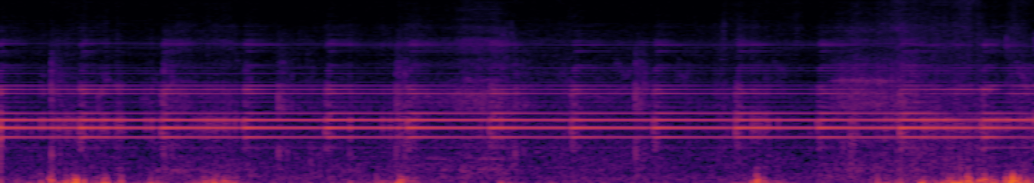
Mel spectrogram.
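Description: Level-crossing warning bell ringing steadily, the signal that a train is approaching. Wind rumbles on the microphone in gusts.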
